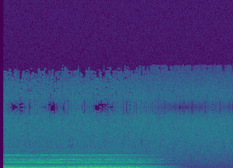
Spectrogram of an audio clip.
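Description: Low, dark music plays and then fades away.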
